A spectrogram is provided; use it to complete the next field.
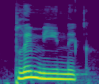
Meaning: nephew
- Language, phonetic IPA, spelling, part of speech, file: Ukrainian, [pɫeˈmʲinːek], племінник, noun, Uk-племінник.ogg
